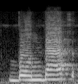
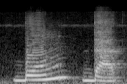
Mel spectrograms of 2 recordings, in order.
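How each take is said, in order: First: Said in the usual way. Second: BONDAD split in two, bon, dad; syllable by syllable. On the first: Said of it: "no tiene tilde gráfica". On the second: Shown as a demonstration. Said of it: "su sílaba tónica es dad".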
